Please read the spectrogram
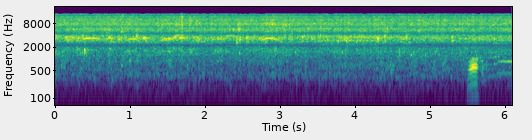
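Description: Water running steadily through a backyard aquaponics system, a continuous even flow.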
